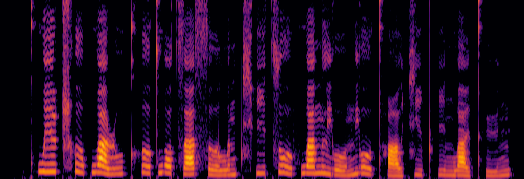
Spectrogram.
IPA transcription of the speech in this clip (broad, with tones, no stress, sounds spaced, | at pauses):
kʰ w e˥ ɪ̯ ʈ͡ʂʰ ɤ˥˧ p w ä˥˩ ɻ u˧˥ kʰ ɤ˥˧ t̪ w ɔ˥˩ t͡s ä˧˥ s ɤ˨˩ l w ə˦ n t͡ɕʰ i˥ t͡s o˥˩ ʊ̯ f w a˥ n l j o˨˩ ʊ̯ n̪ j o˥˩ ʊ̯ t̪ʰ ɑ˨˩ ʊ̯ t͡ɕ i˥˧ pʰ i˥˧ n̪ w a˥˩ ɪ̯ t̪ʰ y˧˥ n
